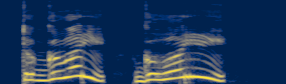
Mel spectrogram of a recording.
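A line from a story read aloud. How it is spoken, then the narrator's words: Exclamation. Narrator (Russian): воскликнул Громозека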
